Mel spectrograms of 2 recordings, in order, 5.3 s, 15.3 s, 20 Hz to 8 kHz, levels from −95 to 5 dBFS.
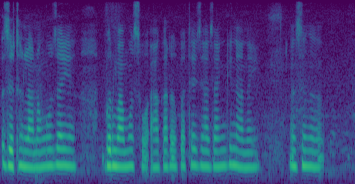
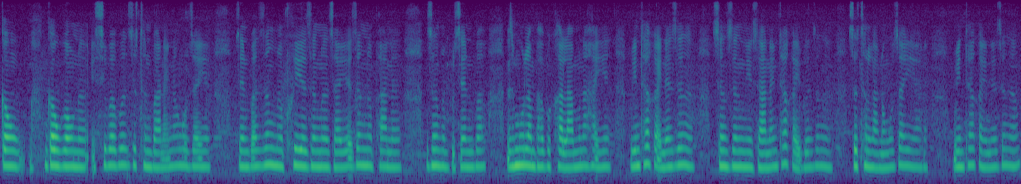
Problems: none marked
